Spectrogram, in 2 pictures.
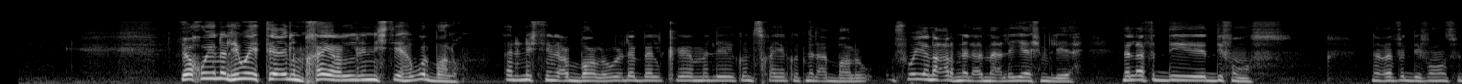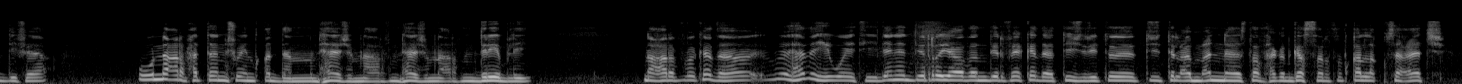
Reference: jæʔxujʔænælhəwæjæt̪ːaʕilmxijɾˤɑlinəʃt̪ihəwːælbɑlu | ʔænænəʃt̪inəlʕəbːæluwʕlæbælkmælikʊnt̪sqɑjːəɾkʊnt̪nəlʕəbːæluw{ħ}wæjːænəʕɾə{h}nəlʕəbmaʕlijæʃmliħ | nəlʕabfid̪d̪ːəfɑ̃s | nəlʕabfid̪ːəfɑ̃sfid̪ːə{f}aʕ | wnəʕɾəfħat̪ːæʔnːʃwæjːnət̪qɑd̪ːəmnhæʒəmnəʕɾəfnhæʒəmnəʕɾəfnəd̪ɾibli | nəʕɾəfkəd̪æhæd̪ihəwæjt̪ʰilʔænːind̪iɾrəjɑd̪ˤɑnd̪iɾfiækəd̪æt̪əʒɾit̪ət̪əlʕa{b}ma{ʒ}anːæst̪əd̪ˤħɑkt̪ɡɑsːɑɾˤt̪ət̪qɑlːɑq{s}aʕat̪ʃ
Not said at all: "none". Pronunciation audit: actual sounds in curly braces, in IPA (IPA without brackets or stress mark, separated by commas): ʃ, f, f, b, ʕ, s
